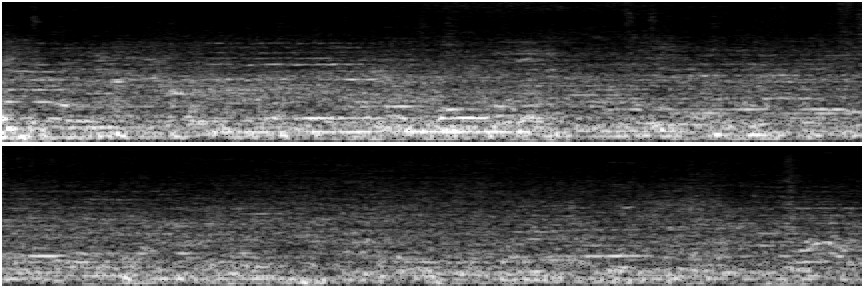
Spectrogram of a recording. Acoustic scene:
street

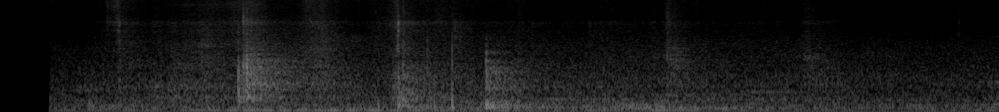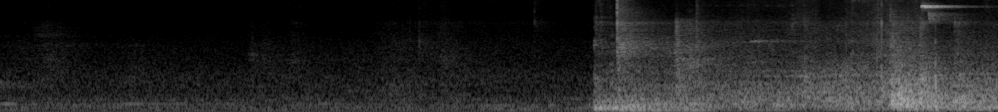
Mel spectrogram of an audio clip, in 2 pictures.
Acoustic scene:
elevator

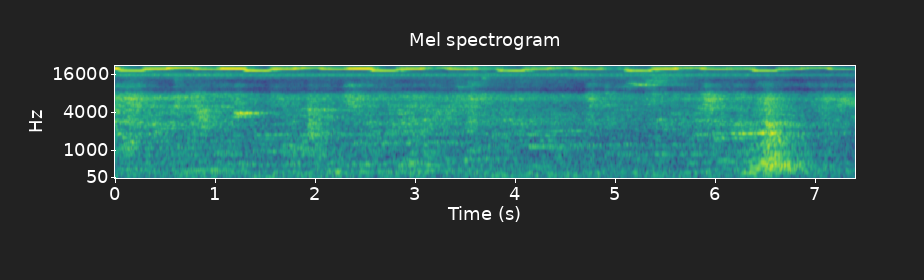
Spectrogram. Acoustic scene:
cafe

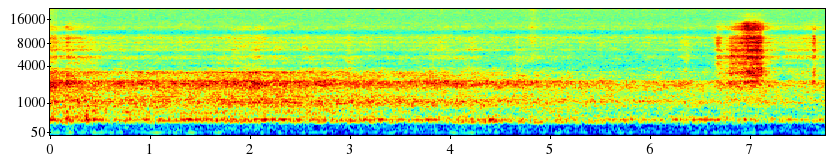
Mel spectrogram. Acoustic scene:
car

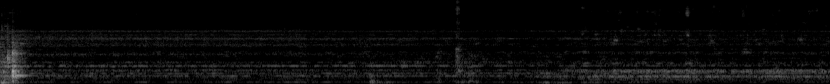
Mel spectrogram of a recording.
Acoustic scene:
restroom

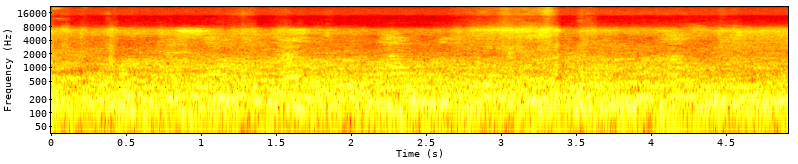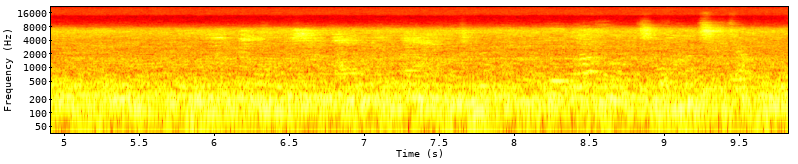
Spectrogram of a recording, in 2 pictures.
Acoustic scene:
subway train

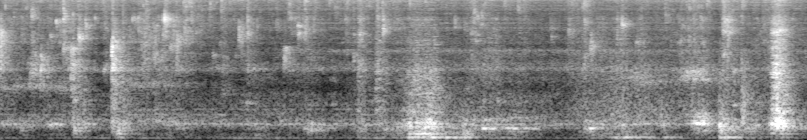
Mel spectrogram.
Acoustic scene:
restroom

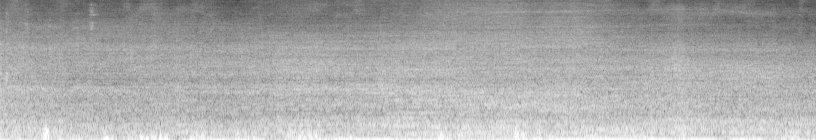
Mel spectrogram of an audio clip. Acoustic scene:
residential area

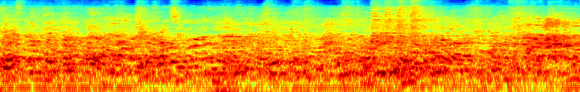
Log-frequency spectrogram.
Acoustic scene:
crowded indoor space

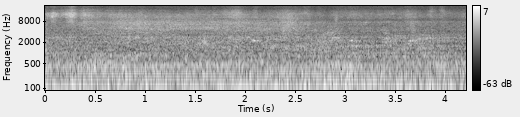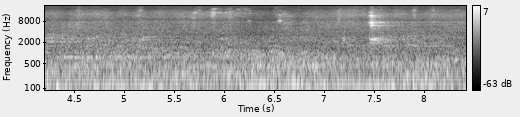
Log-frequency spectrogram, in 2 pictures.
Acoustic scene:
subway station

